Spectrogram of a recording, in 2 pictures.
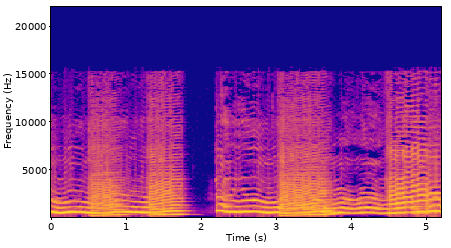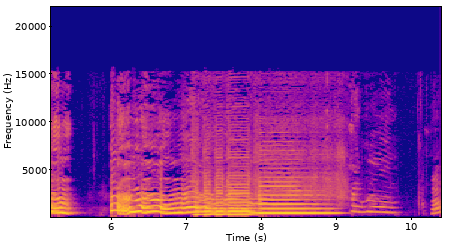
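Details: Whippet howling along with a saxophone: wavering, tonal howls in several bursts of one to two seconds separated by short silences, the pitch sliding up and down, with a held saxophone note near the end.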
